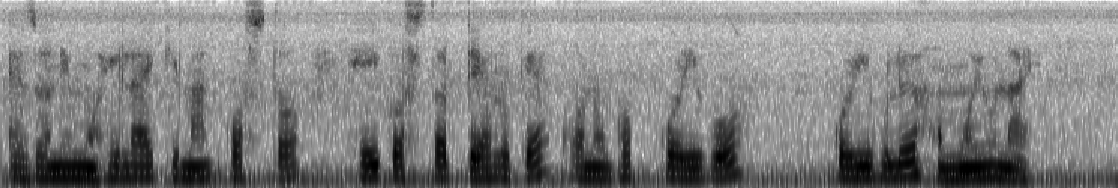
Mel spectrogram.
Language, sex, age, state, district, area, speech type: Assamese, female, 30-45, Assam, Sivasagar, rural, spontaneous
